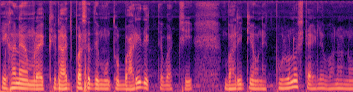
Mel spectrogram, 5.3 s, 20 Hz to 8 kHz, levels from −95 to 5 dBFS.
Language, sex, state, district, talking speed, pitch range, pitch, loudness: Bengali, male, West Bengal, Paschim Medinipur, 160 wpm, 125-145 Hz, 135 Hz, -17 LUFS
